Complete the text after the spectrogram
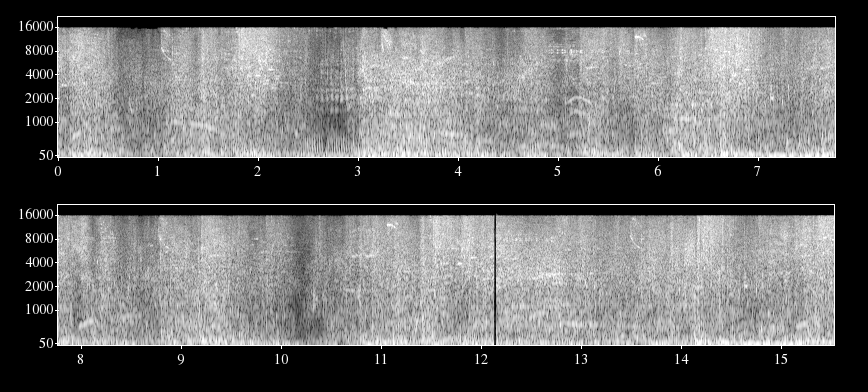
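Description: Game spell effects crackle and blast in a busy fight.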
